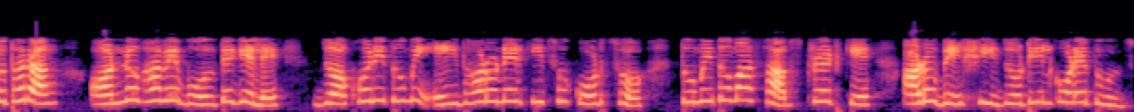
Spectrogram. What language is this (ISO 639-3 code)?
ben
